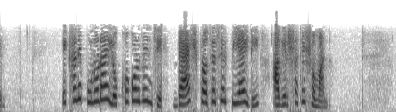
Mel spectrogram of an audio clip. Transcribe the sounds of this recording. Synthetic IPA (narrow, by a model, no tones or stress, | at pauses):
ekʰanepunoɾaelokʰːokoɾbend͡ʑe | bɛʃpɾɔseseɾpiajɖi | aɡeɾʃat̪ʰeʃɔma̰n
